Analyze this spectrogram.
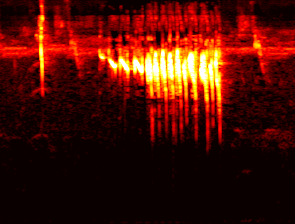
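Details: Lined seedeater singing in nature: a fast song of about a dozen rapid buzzy notes slightly descending, lasting about a second and a half, preceded by a single sharp chip, with a steady high insect-like hiss behind.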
